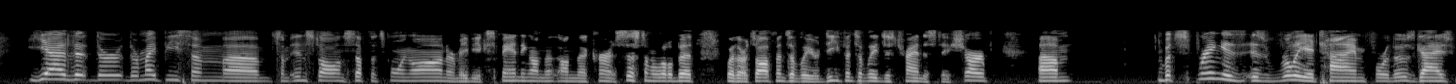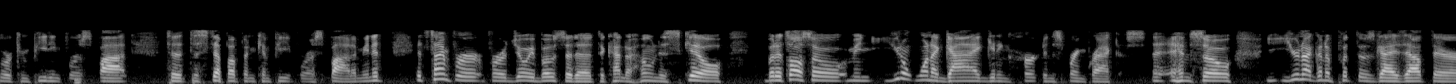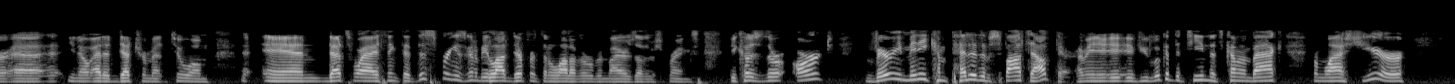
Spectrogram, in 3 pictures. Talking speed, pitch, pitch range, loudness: 215 wpm, 165 Hz, 150-180 Hz, -23 LUFS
